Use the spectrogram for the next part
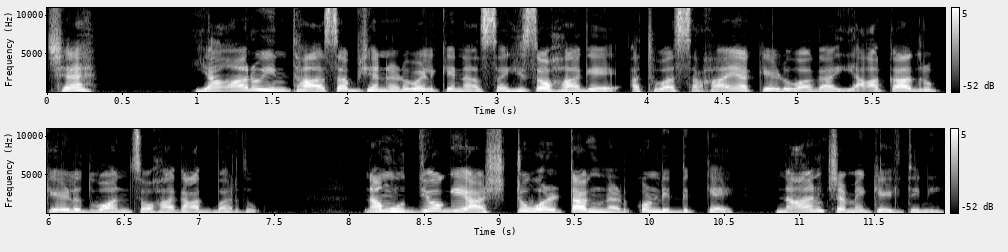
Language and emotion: Kannada, disgusted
